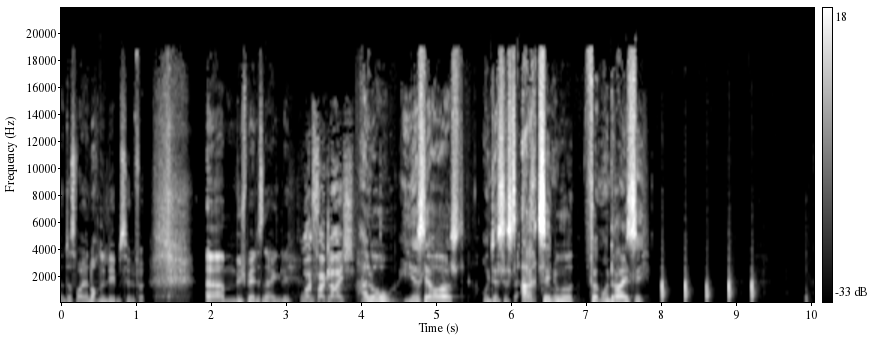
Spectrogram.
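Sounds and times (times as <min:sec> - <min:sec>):
speech: 0:00.0 - 0:07.9
knocking on a door: 0:08.0 - 0:09.4.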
